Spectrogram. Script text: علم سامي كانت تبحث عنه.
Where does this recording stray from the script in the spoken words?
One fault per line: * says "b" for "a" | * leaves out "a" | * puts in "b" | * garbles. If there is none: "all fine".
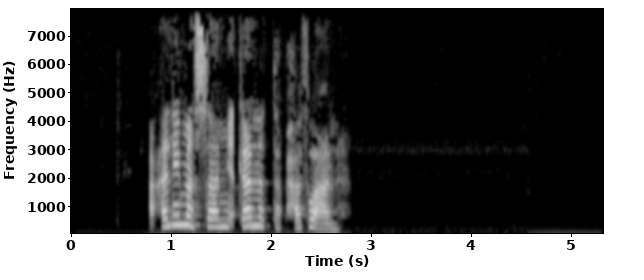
all fine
